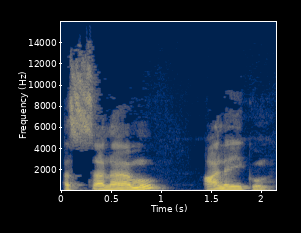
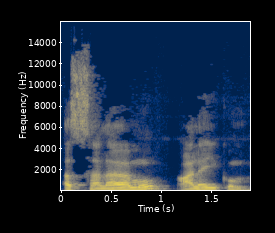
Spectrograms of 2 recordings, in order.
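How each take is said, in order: No difference in how they are said.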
